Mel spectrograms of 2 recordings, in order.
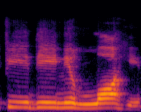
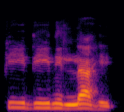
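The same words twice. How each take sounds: First: The sound is heavy, with a full mouth. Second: The sound is light, with an empty mouth. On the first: The speaker calls it wrong. "We don't say" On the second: The speaker calls it right. "so we say it with empty mouth"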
